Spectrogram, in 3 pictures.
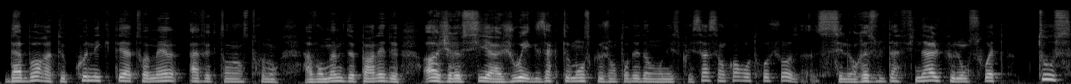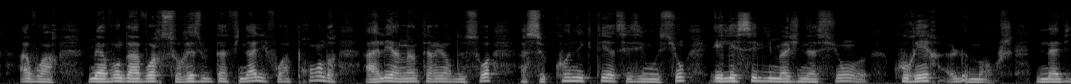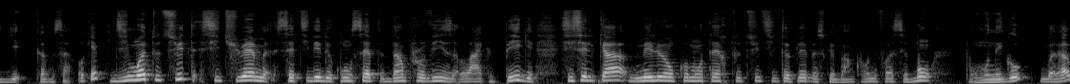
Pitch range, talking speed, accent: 135-165 Hz, 205 wpm, French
